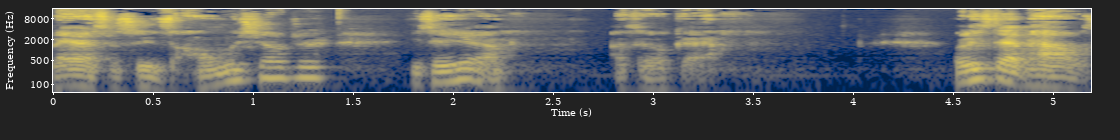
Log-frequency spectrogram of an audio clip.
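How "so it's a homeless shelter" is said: hushed, discreet, slightly high half-whisper. Retelling a conversation with a man, not wanting to embarrass him, retelling a half-whisper. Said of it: "I'm whispering".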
